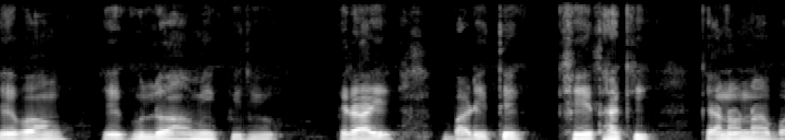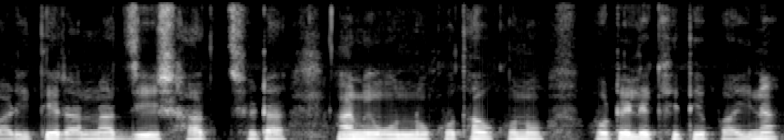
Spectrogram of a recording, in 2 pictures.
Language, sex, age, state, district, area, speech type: Bengali, male, 60+, West Bengal, North 24 Parganas, rural, spontaneous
